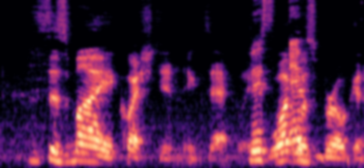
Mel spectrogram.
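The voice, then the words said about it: Slight put-on Russian accent. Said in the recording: “Are you turning Russian? ... You're starting to sound a little Russian.”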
